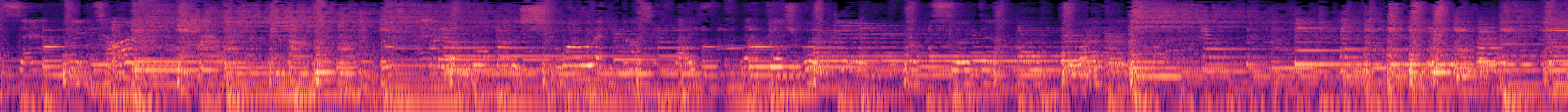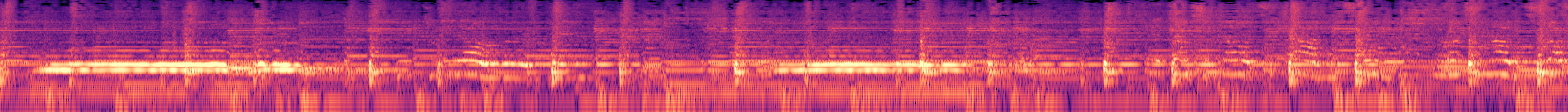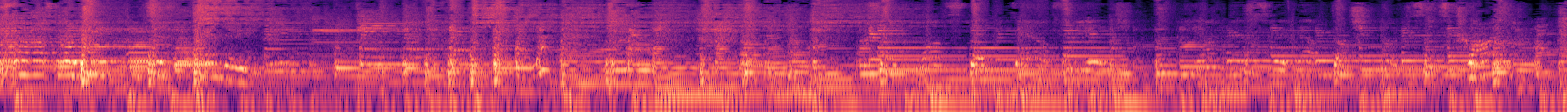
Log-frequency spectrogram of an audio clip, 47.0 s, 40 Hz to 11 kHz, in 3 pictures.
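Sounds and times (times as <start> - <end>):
rock band playing: 0.0 - 47.0.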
